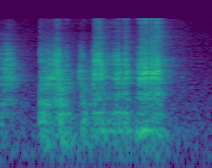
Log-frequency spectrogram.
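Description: Kitchen knife blade scraping across a cutting board in three strokes, gathering diced sausage and ham. There is a short tap just before the scrapes.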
